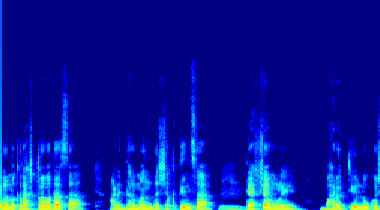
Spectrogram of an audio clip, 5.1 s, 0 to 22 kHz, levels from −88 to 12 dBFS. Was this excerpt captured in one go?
yes; 0 cuts

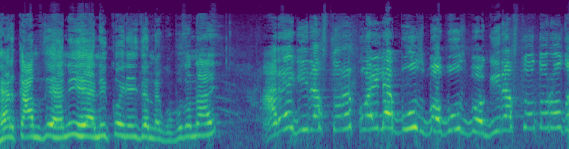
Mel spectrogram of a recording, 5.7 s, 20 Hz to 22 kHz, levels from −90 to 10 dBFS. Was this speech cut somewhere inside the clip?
no; 0 cuts

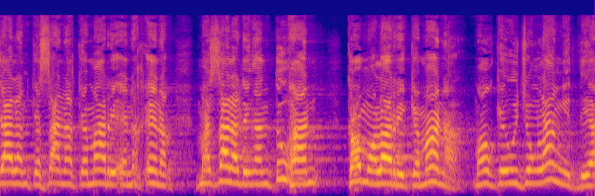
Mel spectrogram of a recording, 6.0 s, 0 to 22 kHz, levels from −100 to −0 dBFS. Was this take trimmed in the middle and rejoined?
no; 0 cuts

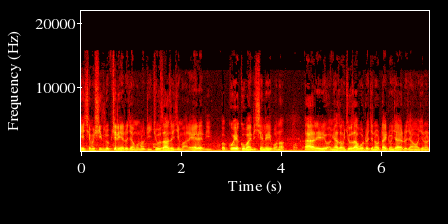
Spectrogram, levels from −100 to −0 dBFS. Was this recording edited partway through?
no; 0 cuts

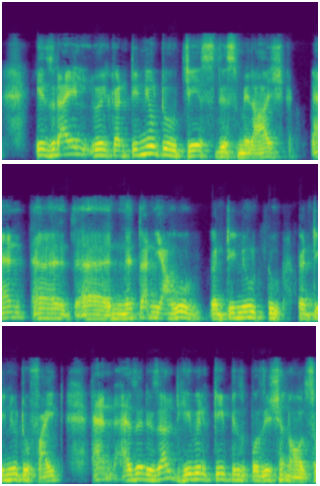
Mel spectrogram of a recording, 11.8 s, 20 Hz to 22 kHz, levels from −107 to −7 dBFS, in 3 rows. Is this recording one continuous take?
yes; 0 cuts

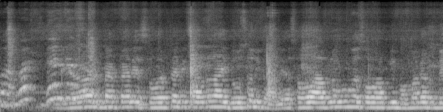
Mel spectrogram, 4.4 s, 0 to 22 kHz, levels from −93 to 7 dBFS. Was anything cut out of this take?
no; 0 cuts

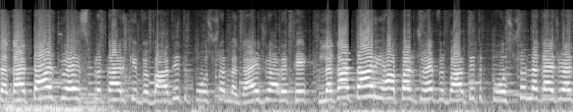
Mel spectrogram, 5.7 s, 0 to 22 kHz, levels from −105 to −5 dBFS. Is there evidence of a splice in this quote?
yes; 1 cut; at 3.1 s

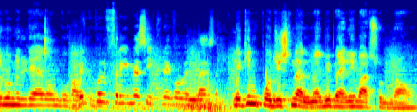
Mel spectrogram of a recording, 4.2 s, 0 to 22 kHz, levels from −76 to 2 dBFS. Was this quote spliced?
yes; 1 cut; at 2.2 s

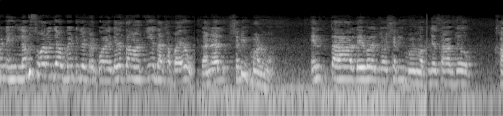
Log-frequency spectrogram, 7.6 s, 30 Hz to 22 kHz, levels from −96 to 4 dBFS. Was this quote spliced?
yes; 2 cuts; at 2.9 s, 6.4 s

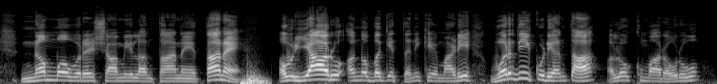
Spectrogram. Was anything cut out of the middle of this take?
no; 0 cuts

